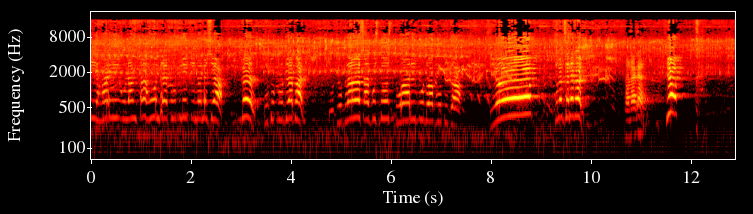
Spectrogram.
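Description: A man calls out loud commands outdoors.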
